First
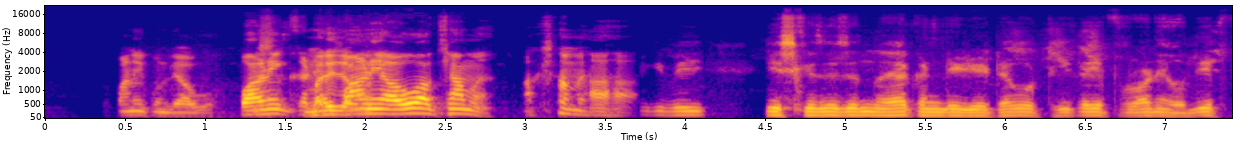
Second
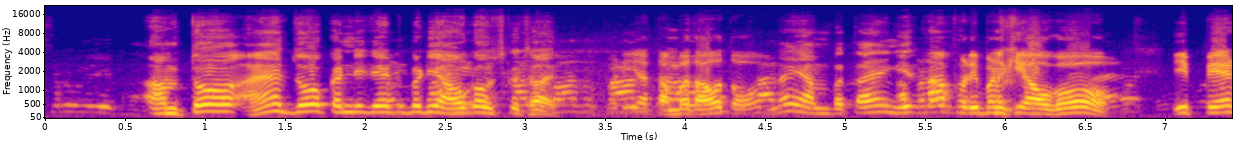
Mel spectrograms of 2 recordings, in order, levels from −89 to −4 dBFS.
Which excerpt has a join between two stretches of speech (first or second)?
first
